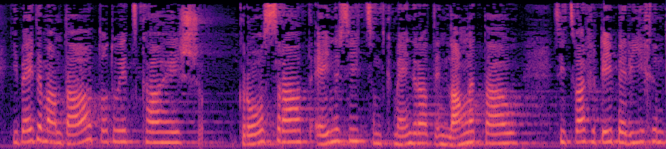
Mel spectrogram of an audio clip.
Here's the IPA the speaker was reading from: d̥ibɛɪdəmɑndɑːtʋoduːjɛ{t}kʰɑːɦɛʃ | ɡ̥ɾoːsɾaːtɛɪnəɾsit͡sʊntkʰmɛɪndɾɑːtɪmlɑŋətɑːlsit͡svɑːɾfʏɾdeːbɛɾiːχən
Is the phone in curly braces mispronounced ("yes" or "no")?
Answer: yes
